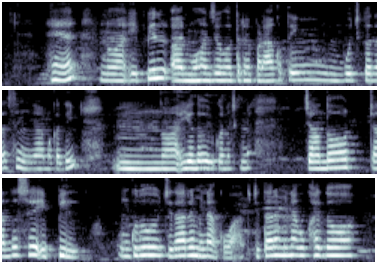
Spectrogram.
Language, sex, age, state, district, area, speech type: Santali, female, 18-30, West Bengal, Purulia, rural, spontaneous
